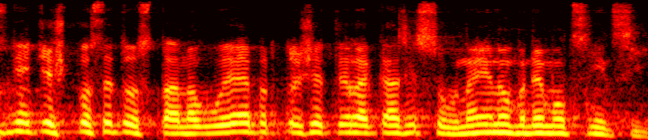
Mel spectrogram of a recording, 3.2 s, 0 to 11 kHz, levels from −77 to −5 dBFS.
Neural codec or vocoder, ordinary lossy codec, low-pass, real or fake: vocoder, 44.1 kHz, 128 mel bands, Pupu-Vocoder; Opus, 24 kbps; 9.9 kHz; fake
